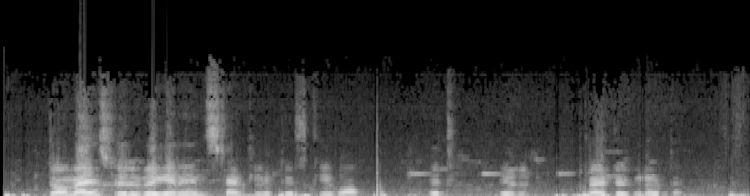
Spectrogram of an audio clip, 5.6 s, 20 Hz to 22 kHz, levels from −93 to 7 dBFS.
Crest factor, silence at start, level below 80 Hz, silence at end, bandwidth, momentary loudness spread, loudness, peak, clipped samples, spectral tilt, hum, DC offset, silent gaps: 16 dB; 0.05 s; -30 dBFS; 0 s; 13.5 kHz; 16 LU; -15 LUFS; 0 dBFS; under 0.1%; -5.5 dB/octave; none; under 0.1%; none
